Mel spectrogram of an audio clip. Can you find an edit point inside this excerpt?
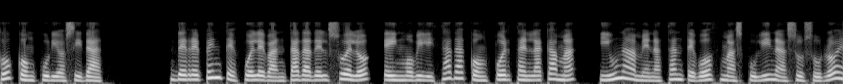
no; 0 cuts

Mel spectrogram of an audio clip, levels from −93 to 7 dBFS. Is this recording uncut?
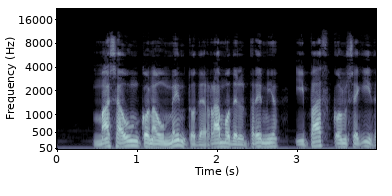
no; 1 cut; at 2.9 s

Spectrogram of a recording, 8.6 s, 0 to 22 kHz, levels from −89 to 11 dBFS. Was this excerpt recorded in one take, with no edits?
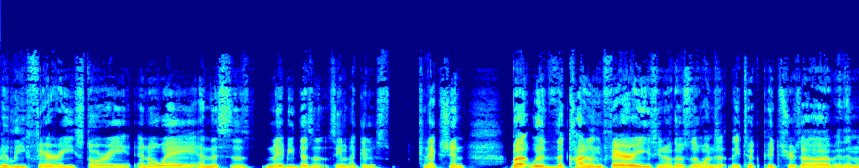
yes; 0 cuts

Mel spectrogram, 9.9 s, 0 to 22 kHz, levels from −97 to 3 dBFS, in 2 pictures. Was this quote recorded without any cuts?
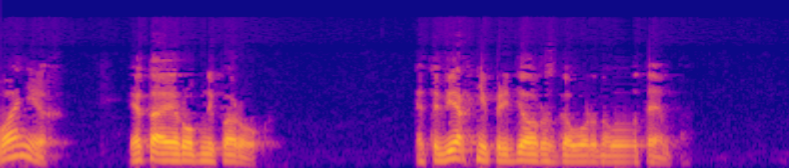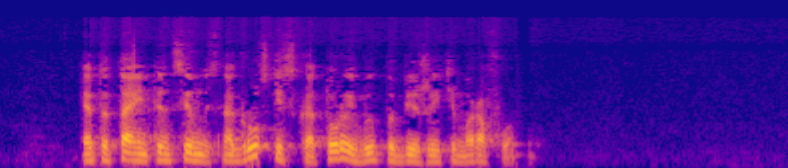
yes; 0 cuts

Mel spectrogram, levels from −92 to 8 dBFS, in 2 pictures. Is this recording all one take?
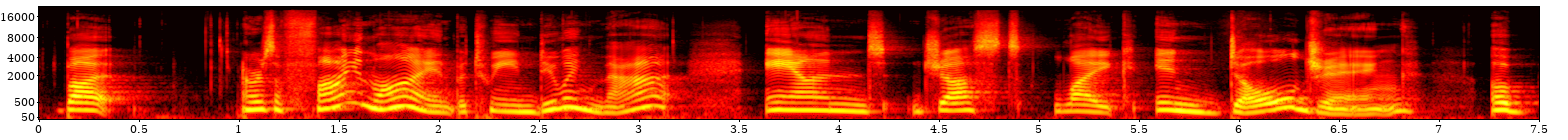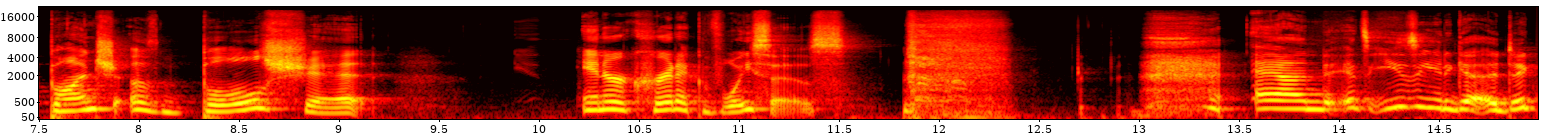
no; 1 cut; at 10.2 s

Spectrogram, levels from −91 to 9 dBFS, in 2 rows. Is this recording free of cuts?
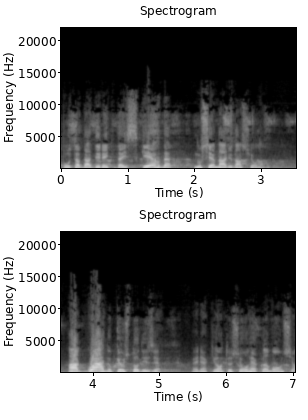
no; 1 cut; at 5.3 s

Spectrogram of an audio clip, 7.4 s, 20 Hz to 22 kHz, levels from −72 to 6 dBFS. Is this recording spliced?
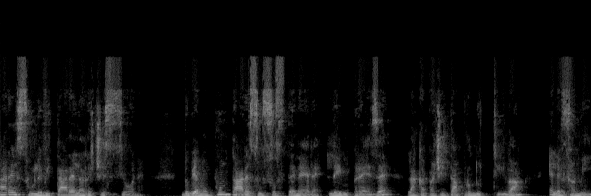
no; 0 cuts

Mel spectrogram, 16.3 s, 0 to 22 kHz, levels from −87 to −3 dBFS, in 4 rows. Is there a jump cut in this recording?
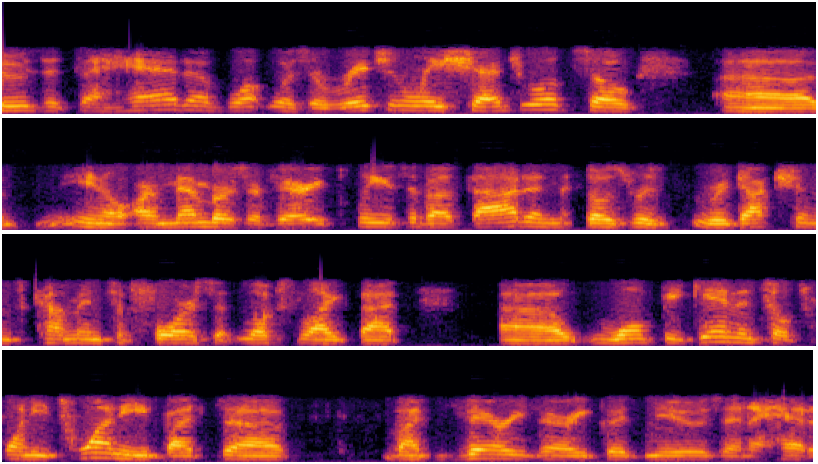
yes; 1 cut; at 6.9 s

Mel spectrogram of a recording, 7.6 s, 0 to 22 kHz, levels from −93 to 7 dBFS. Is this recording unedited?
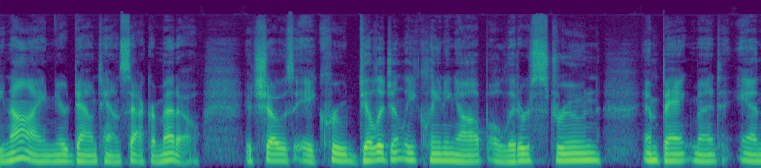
yes; 0 cuts

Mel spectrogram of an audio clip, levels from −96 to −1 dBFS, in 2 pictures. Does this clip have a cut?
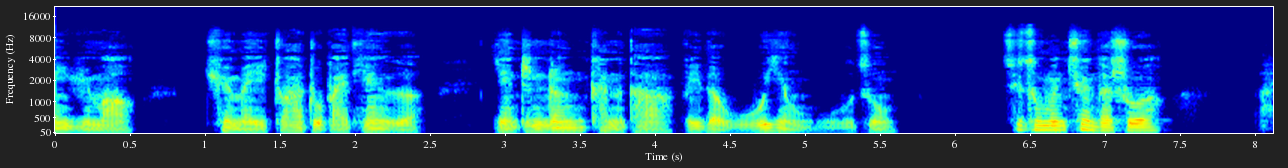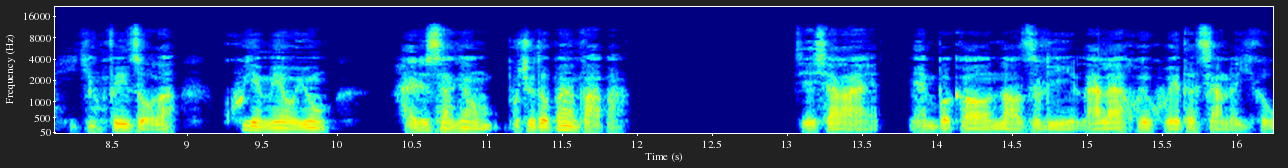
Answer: yes; 1 cut; at 6.1 s

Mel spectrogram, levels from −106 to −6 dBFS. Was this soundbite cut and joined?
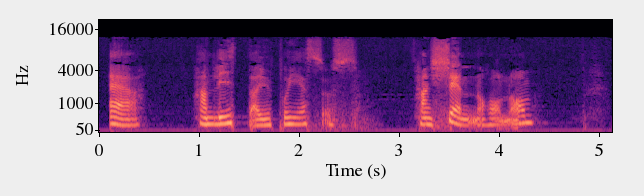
no; 0 cuts

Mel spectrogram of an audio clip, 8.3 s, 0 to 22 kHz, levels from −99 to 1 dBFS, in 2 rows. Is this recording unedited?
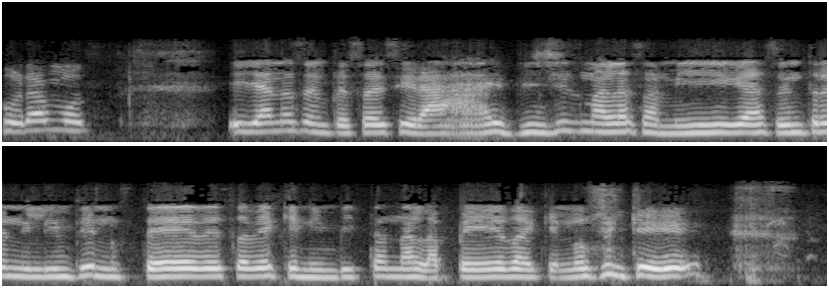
yes; 0 cuts

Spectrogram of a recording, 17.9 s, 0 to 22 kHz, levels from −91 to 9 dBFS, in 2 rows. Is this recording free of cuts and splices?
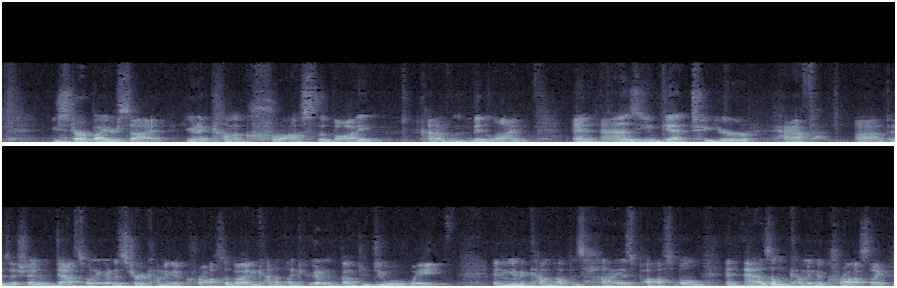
yes; 0 cuts

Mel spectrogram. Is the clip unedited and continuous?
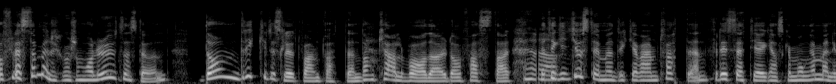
no; 1 cut; at 5.4 s

